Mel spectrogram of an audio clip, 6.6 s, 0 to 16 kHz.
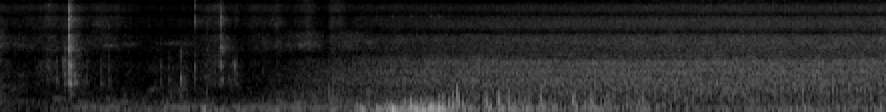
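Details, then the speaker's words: Sunbeam 8-inch oscillating table fan on its low setting. A few switch clicks, then a soft, steady whir with no knocks or rattles; noticeable but not overly loud; normal low-speed running. "Okay, so it's loud as you guys can hear it's loud. It's not um but it's not like overly loud."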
